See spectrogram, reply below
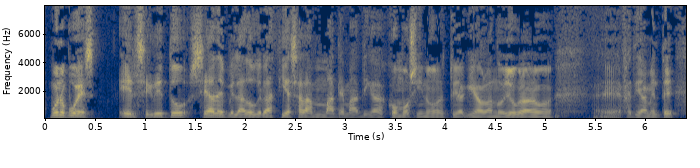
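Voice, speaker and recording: A man's voice: medium pitch, steady tone, a little mellow. A man, a mathematician guest, explaining puzzles and ideas with enthusiasm, in a didactic way. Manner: enthusiastic, didactic, quick-talking. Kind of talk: lively explanatory talk show segment.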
